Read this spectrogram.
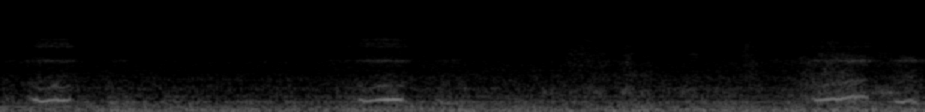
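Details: Sleeping golden retriever snoring loudly, described as a saw-like snore: three squeaky, whistling snores about every two and a half seconds over steady room noise; snoring.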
